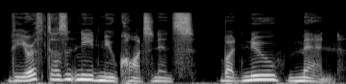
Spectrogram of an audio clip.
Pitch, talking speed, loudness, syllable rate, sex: 175 Hz, 155 wpm, -15 LUFS, 3.6 syllables/s, female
